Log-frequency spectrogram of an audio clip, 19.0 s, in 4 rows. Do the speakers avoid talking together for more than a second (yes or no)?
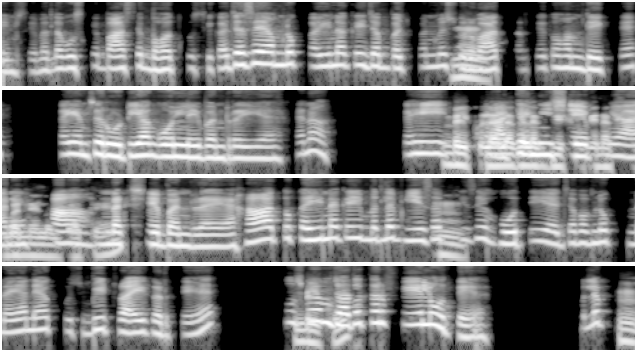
no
